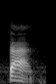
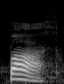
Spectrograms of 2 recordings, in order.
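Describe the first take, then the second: First: The vowel is a short front sound. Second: The vowel is a long open ah sound. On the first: "while in the U S, it's often a short eh" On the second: "In the U K, people might say bath with a long ba, ah sound"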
